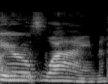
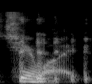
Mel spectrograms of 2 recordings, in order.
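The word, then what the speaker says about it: Cheerwine: I like cheer wine cheer wine is exactly how it's spelled okay cheer wine it's cheer wine okay chan chan I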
